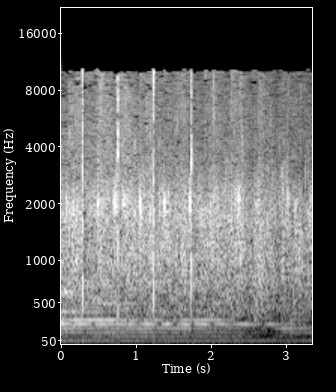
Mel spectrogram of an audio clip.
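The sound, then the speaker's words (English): An audience applauding in church, a steady wash of clapping that holds at an even level throughout, with a few sharper individual claps standing out. “Give the Lord a hand clap of praise tonight.”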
